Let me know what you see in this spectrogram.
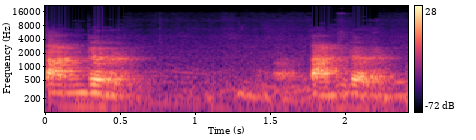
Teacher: voiceless dental fricative will be pronounced as voiceless alveolar stop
